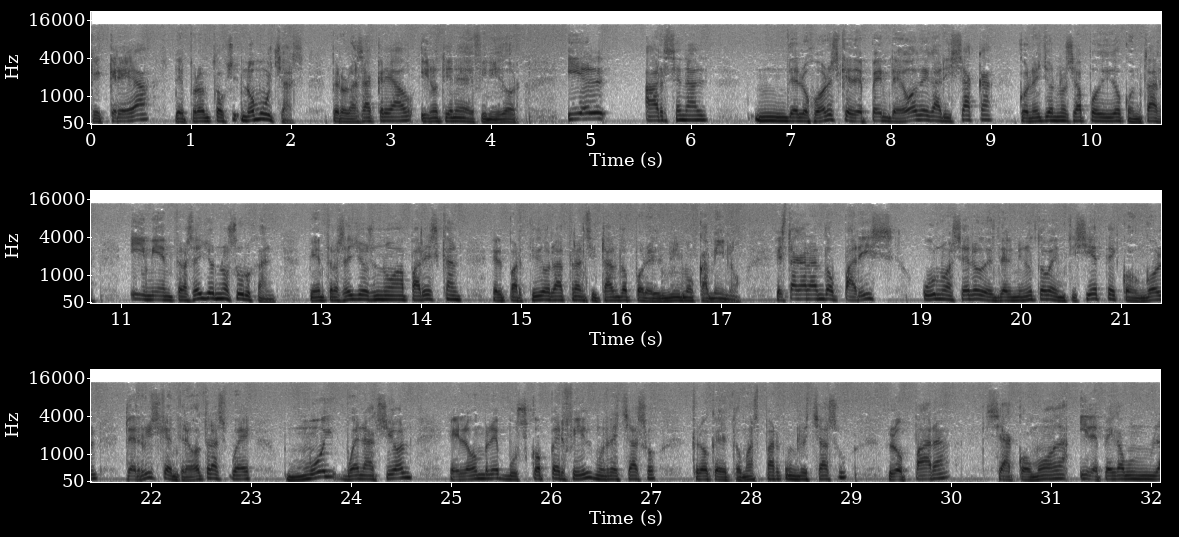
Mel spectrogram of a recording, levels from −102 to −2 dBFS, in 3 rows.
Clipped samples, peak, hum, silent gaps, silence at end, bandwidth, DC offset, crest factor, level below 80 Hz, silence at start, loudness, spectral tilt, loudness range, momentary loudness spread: under 0.1%; -2 dBFS; none; none; 0 s; 14 kHz; under 0.1%; 14 dB; -40 dBFS; 0 s; -16 LUFS; -5 dB/octave; 2 LU; 7 LU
